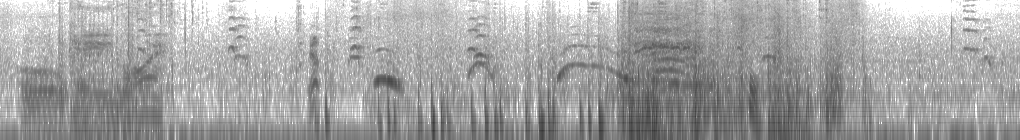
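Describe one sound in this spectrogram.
A horse's hooves thud on the ground as it moves.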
